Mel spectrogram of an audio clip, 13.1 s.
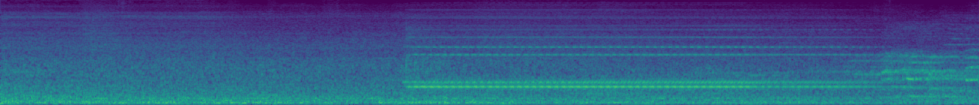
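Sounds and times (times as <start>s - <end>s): train rumbling: 0.0s - 13.0s
steady ringing tone: 5.4s - 12.1s.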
